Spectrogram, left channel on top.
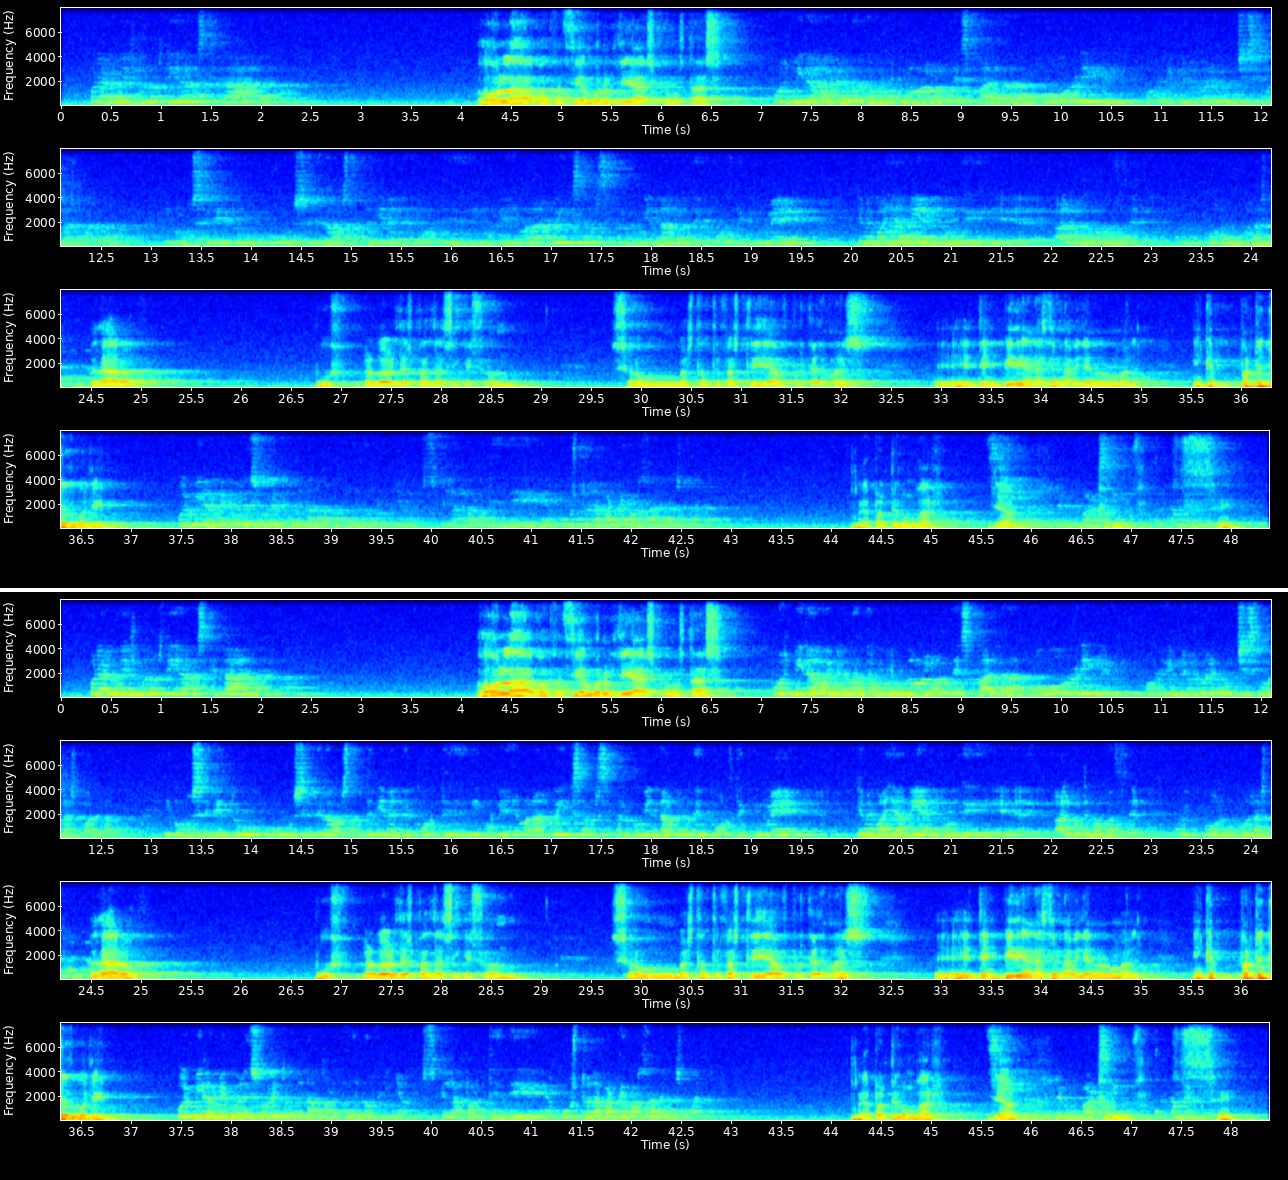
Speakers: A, on the right; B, on the right.
A: Hola Luis, buenos días, ¿qué tal?
B: Hola Concepción, buenos días, ¿cómo estás?
A: Pues mira, hoy me he levantado con un dolor de espalda horrible, horrible, me duele muchísimo la espalda. Y como sé que tú se te da bastante bien el deporte, digo, voy a llamar a Luis a ver si me recomienda algún deporte que me, que me vaya bien porque eh, algo tengo que hacer con, con- con la espalda.
B: Claro,
A: para-
B: uf, los dolores de espalda sí que son, son bastante fastidiados porque además eh, te impiden hacer una vida normal. ¿En qué parte te duele?
A: Pues mira, me duele sobre todo en la parte de los riñones, en la parte de, justo en la parte baja de la espalda.
B: En la parte lumbar.
A: Sí,
B: Ya,
A: la parte lumbar,
B: pues,
A: sí, exactamente.
B: sí.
